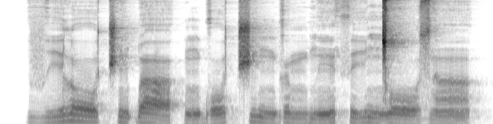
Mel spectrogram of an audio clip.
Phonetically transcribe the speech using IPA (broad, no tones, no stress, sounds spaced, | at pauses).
v i l oː t͡ʃ ĩ ɓ ɐ | ŋ ɡ o t͡ʃ i ŋ ɡ ø m b ĩ θ i ŋ͡ǀ oː z ɐ̃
